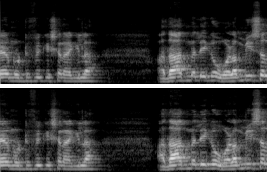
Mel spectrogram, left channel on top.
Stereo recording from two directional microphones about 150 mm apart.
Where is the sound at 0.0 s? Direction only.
30° left (ahead or behind).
